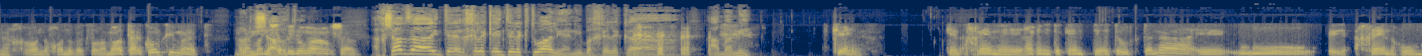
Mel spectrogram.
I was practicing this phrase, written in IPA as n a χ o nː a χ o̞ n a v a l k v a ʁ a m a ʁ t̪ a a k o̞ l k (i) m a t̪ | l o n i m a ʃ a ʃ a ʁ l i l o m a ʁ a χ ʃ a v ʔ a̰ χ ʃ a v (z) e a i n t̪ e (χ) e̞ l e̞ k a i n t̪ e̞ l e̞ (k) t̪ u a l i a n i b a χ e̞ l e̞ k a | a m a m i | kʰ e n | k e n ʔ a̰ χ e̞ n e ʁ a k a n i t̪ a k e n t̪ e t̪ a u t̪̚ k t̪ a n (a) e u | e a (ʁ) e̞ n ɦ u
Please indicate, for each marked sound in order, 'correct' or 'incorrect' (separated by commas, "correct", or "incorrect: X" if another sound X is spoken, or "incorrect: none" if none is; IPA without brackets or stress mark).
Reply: correct, correct, correct, correct, correct, incorrect: χ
